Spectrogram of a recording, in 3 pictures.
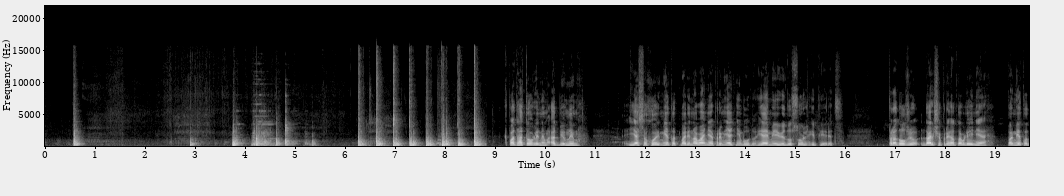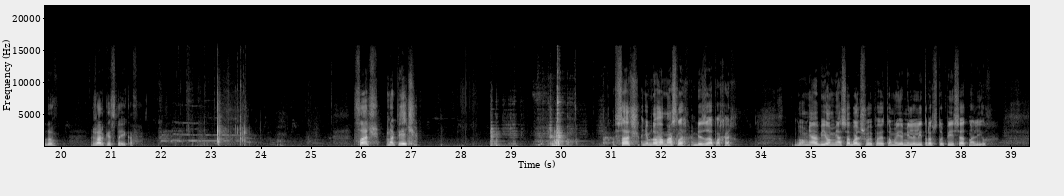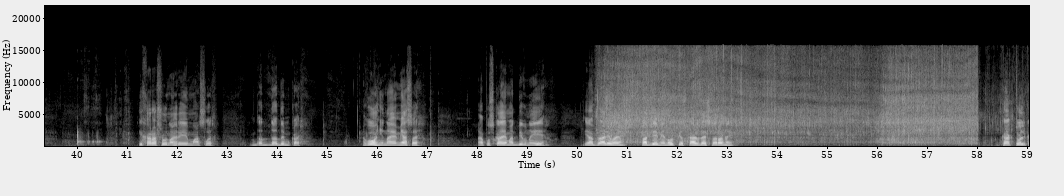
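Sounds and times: metal pan scraping and clunking: 0:03.8 - 0:05.1, 0:28.6 - 0:30.5
meat mallet pounding meat: 0:06.3 - 0:08.8.

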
